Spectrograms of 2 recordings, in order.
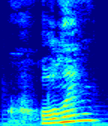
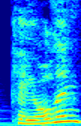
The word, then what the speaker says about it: kaolin: is a bamboo charcoal and colon not colon but how do you say that k a o kaolin clay is the mask to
